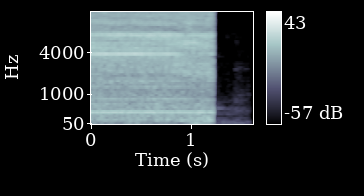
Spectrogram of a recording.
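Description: A loud, steady vacuum cleaner roaring continuously while sucking up dust during DIY door knob work, then cutting off abruptly.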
